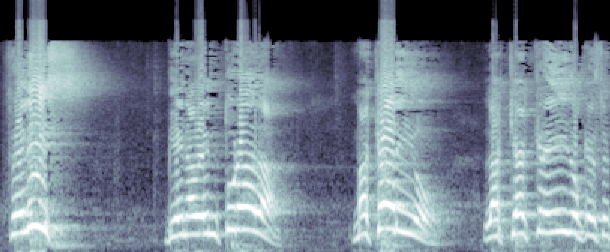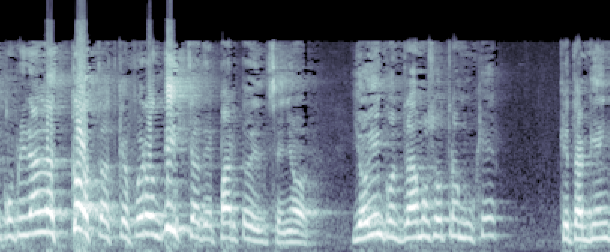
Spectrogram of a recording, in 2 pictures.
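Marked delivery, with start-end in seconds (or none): 0.0-9.2 high, loud proclamation, slowing on bienaventurada; joyful shout. Acted. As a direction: cry out the blessing with full voice. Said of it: "gritó".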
